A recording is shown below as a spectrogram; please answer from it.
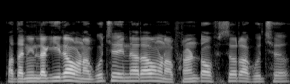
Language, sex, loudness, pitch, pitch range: Punjabi, male, -19 LUFS, 145 Hz, 135-165 Hz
